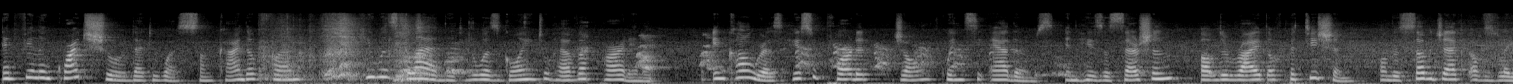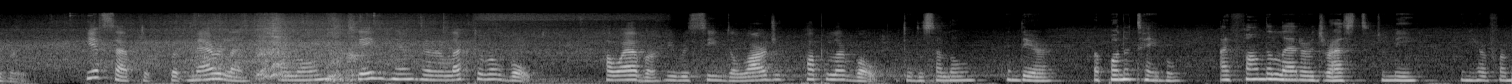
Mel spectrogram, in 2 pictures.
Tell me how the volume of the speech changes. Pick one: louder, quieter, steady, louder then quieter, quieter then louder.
steady.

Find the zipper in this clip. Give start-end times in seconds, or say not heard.
2.5-4.2, 17.0-18.7.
